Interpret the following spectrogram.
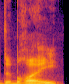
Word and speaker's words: de Broglie: In English, he's typically called de Broglie or de Broglie. It's a French name, and it's actually pronounced de Broglie. But actually, it's originally an Italian name, which I believe in Italian will be pronounced something like de Broglie. Either way, he pronounced it de Broglie, and he tells us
